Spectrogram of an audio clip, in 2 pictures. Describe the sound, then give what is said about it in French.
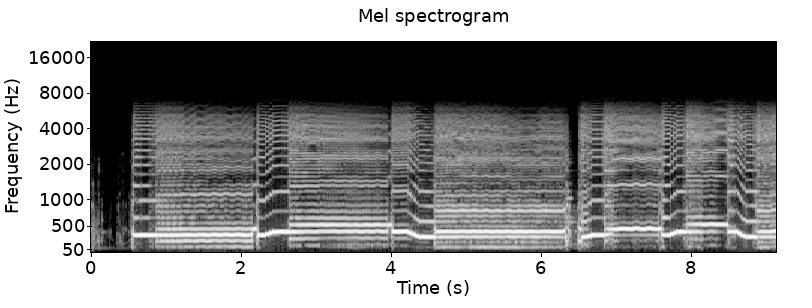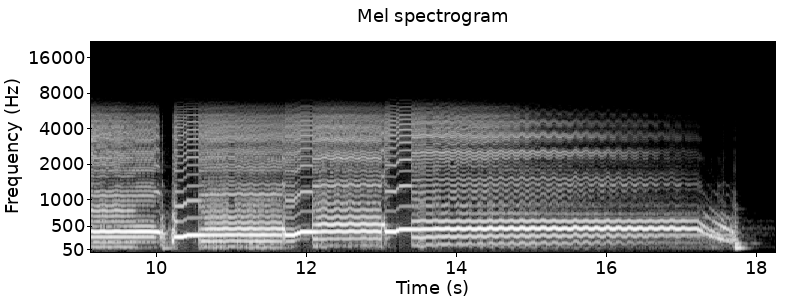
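A fuzz-distorted guitar has its tone knob drawing out rich extra harmonics while two notes are mixed together. It makes a thick, loud, buzzing sustained tone broken by brief gaps, and ends in a downward slide. “le potard de tonalité, plutôt que d'enlever du son, va rajouter des harmoniques hyper intéressantes. Ce qui marche aussi bien avec une fuzz et ce qui marche encore plus quand vous mélangez deux notes.”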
